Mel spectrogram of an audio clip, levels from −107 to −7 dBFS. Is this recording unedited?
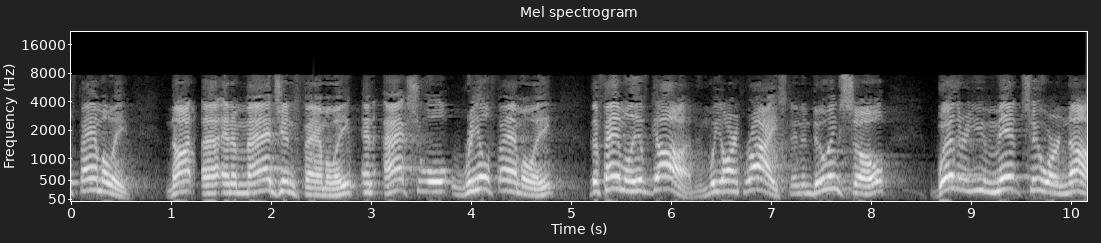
no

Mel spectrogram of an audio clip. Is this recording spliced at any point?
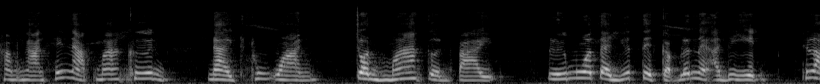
no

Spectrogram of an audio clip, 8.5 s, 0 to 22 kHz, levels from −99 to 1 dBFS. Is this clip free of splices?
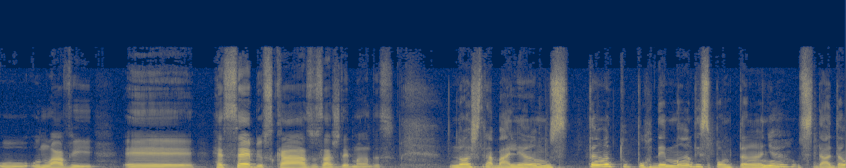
yes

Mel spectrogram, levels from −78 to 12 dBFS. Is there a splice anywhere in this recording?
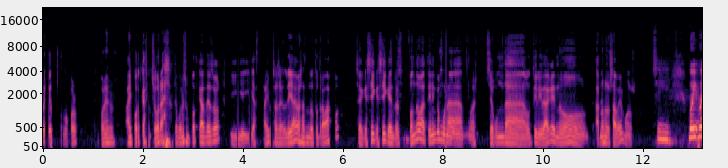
yes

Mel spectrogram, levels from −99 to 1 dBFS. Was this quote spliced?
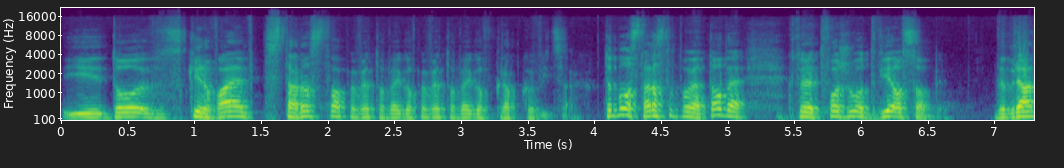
yes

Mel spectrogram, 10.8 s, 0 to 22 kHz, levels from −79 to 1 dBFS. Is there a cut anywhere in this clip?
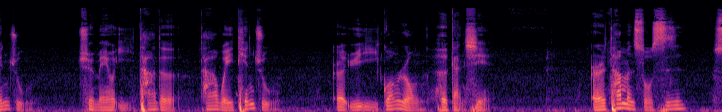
no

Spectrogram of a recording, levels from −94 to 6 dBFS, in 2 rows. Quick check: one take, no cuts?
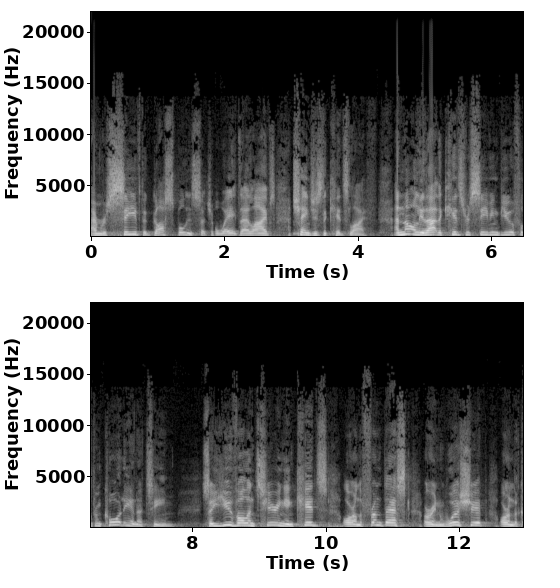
no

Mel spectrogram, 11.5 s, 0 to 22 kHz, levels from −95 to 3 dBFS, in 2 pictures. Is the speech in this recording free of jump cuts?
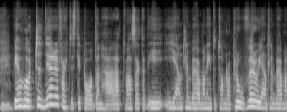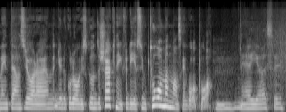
no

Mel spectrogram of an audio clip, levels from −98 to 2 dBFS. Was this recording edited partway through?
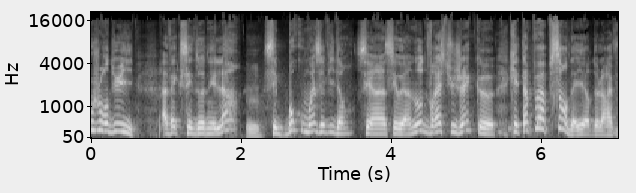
yes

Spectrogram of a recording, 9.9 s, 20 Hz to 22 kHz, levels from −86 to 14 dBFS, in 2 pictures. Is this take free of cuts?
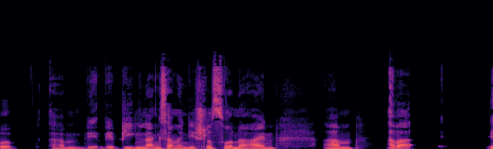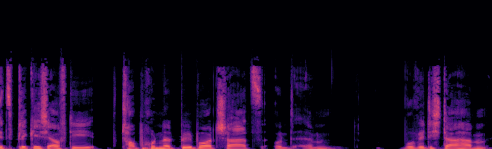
yes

